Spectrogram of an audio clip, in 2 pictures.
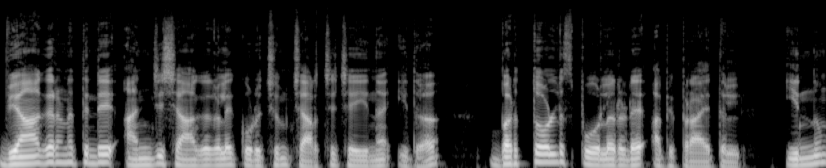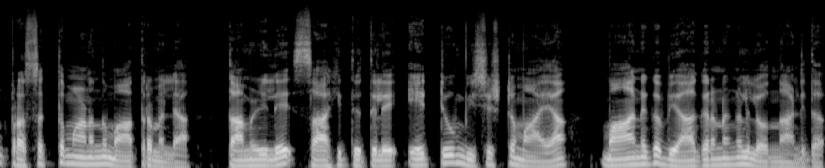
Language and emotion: Malayalam, neutral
